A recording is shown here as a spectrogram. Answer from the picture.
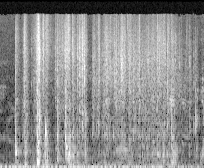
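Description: Cardboard packaging and plastic-wrapped parts being handled and pulled out of a box: several knocks, scrapes and rustles in the first second and a half, with a low voice murmuring after that.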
